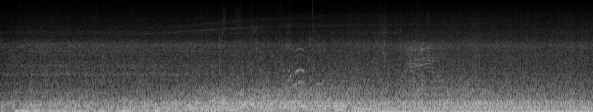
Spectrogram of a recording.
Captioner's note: engines roaring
